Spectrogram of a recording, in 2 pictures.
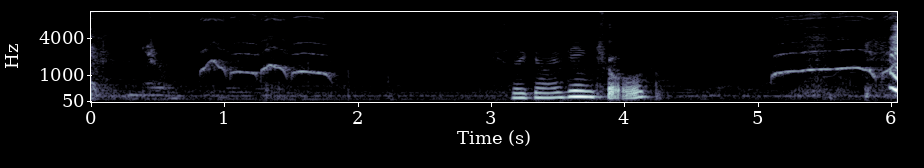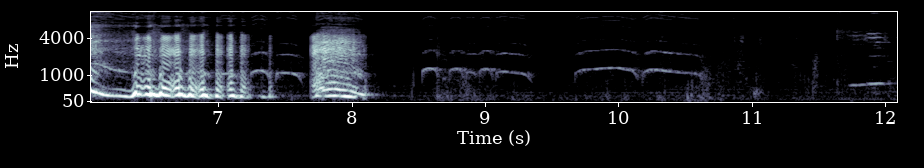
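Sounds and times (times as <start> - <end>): squeaky dog toy squeaks: 0.8 - 1.9, 8.5 - 10.7.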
